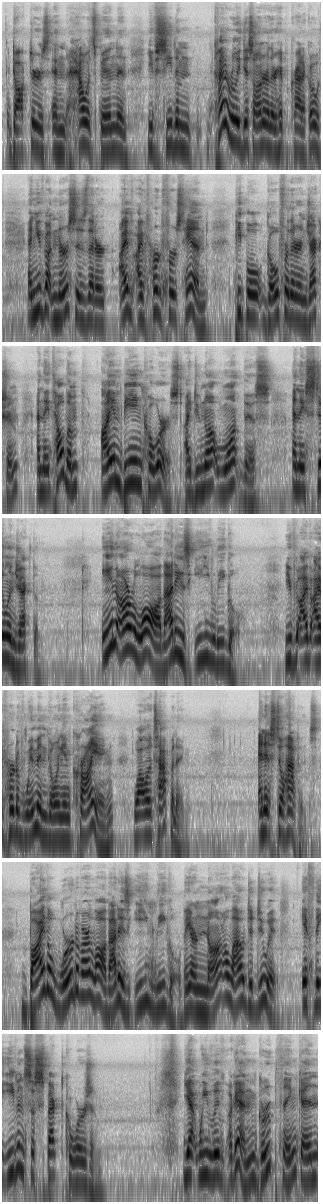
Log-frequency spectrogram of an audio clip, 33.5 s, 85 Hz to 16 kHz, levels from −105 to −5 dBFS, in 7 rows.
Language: English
